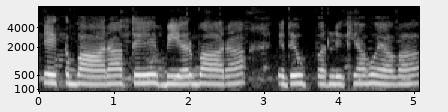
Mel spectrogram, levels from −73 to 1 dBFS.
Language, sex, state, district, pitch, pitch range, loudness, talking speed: Punjabi, female, Punjab, Kapurthala, 245 Hz, 235-255 Hz, -13 LUFS, 155 wpm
